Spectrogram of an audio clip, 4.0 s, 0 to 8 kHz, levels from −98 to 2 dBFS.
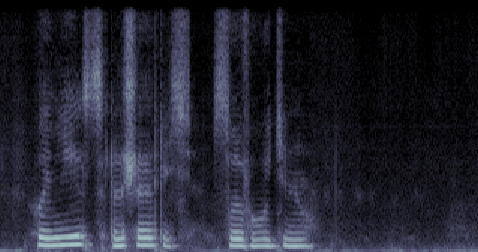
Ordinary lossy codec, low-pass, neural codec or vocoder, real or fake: none; none; codec, 16 kHz, 1 kbps, FreqCodec, larger model; fake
